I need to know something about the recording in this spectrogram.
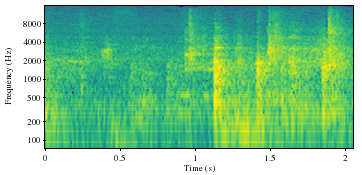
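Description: A few light metallic clinks and rattles of metal parts being handled, bunched in the second half.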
